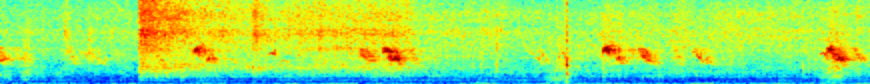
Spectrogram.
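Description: Birds chirping now and then in short high calls over a steady hiss that comes up about a second in, with a single sharp click about three and a half seconds in.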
